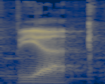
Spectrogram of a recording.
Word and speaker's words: Björk: I saw Björk there, who the Icelandic singer, who people mispronounce their name, but it's Björk.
